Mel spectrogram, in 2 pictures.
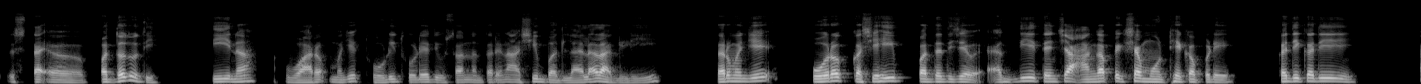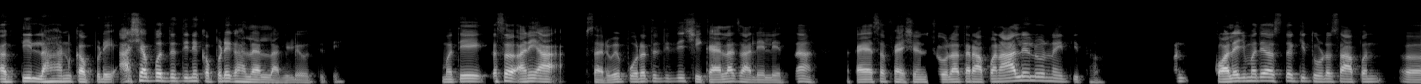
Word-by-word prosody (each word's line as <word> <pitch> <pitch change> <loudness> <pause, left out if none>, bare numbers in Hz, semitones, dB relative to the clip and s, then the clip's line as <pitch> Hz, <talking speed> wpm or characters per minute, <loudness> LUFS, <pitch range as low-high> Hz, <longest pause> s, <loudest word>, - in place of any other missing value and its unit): स्टा - - -3
अ, 100 -3 -3 0.2
पद्धत 120 +9 +4
होती 125 - -2 0.6
ती 130 +2 0
ना, 130 +3 -1 0.4
वार 100 +2 0
म्हणजे 115 +4 -5
थोडी 105 +3 -5
थोड्या 110 +1 -2
दिवसानंतर 105 0 -7
आहे 105 - -7
ना, 115 -1 -4
अशी 105 +5 -5
बदलायला 100 +3 -1
लागली 95 0 -1 0.6
तर 125 +2 +6
म्हणजे 145 +3 +1 0.4
पोरं 140 +6 +7
कसेही 135 +4 +3 0.3
पद्धतीचे 125 -1 +1 0.3
अगदी 125 +8 0
त्यांच्या 135 -1 +4
अंगापेक्षा 140 +4 +3
मोठे 125 0 0
कपडे, 115 -4 -1 0.5
कधी-कधी 145 -2 +2 0.7
अगदी 130 +3 +2
लहान 135 +2 +2
कपडे, 120 -1 +2
अशा 180 - +4
पद्धतीने 160 -2 +2
कपडे 140 +1 +1
घालायला 120 -5 +1
लागले 100 0 -5
होते 100 -1 -11
ते. 120 - -18 1.0
मग 120 - -1
ते 140 0 +4 0.2
कसं 135 - +5
आणि 140 +3 +3 0.6
सर्वे 105 +4 -1
पोरं 135 +1 0
तर 145 - -5
तिथे 140 +1 -7
शिकायलाच 130 0 0
आलेले 110 -1 -4
आहेत 100 0 -10
ना, 135 -2 0 0.5
काही 115 +1 +4
असं 115 +3 -1
फॅशन 115 0 -1
शो 115 -1 -2
ला 120 +1 +4
तर 130 - +3
आपण 135 +2 +1
आलेलो 175 +5 +3
नाही 150 -4 -5
तिथं. 110 -3 -13 0.8
पण 150 - -8 0.3
कॉलेजमध्ये 155 +6 +4
असतं, 160 0 +1
की 155 - -4
थोडंसं 130 -2 -2
आपण 130 +1 -1 0.2
अ, 115 - -7
125 Hz, 140 wpm, -23 LUFS, 110-140 Hz, 1.0 s, पोरं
